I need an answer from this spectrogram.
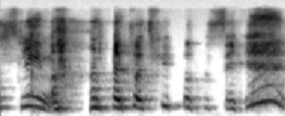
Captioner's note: chuckles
